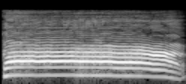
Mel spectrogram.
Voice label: Incapacitated Injury, left4dead2 russian, Survivor Voice; Gambler

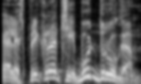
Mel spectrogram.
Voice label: friendly fire, left4dead2 russian, Survivor Voice; Gambler

